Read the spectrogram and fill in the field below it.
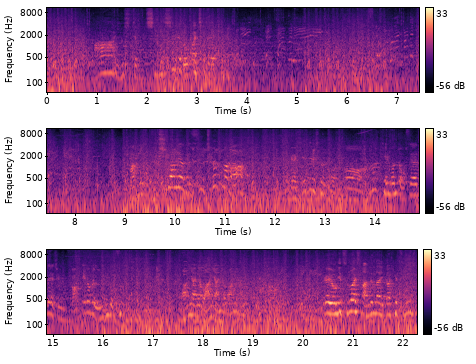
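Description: Two young men talk with animation into microphones.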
